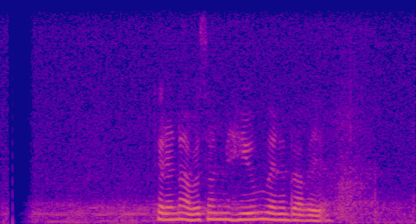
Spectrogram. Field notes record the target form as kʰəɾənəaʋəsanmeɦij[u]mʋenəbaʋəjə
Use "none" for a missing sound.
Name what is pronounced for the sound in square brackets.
u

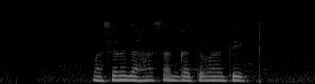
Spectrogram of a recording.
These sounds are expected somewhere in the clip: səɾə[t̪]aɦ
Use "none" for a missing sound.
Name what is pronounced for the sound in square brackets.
d̪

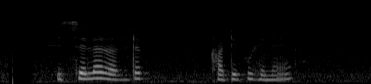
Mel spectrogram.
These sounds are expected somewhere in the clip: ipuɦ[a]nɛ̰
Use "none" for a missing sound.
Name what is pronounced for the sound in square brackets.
e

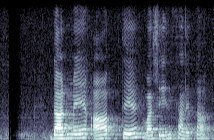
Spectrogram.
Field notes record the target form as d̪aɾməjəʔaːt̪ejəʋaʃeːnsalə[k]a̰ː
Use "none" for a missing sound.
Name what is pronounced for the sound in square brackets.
k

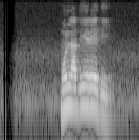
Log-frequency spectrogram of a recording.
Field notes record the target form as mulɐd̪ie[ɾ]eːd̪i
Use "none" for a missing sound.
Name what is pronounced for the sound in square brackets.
ɾ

